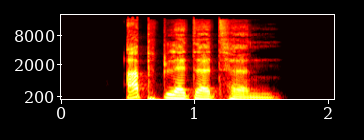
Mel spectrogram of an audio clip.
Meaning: inflection of abblättern: 1. first/third-person plural dependent preterite 2. first/third-person plural dependent subjunctive II
- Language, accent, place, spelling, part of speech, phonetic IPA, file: German, Germany, Berlin, abblätterten, verb, [ˈapˌblɛtɐtn̩], De-abblätterten.ogg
